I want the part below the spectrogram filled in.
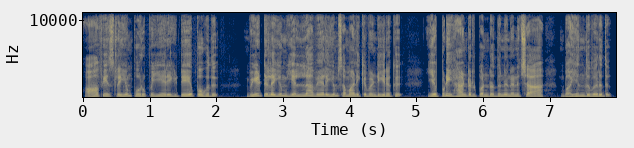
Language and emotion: Tamil, fearful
